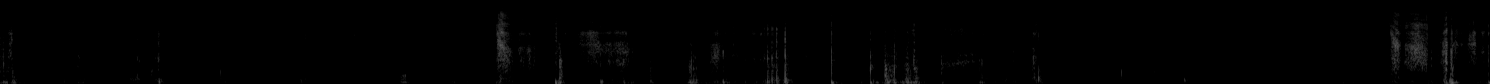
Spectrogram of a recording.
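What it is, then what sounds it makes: Glossy book pages. Fingertips squeeze and rub the glossy photo pages of a large hardcover book and turn a page, making soft, irregular crinkles and bright, crisp crackles. Louder sweeping rustles of the page turning rise around the middle and again near the end against a quiet background.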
